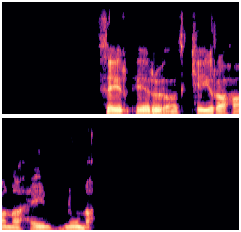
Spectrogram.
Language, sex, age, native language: Icelandic, male, 50-59, Icelandic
